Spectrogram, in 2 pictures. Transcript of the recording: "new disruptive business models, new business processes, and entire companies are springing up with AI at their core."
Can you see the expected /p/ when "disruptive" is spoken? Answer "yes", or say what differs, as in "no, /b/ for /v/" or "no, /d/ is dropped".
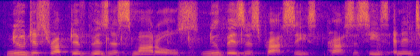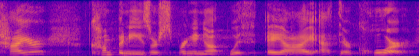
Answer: yes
